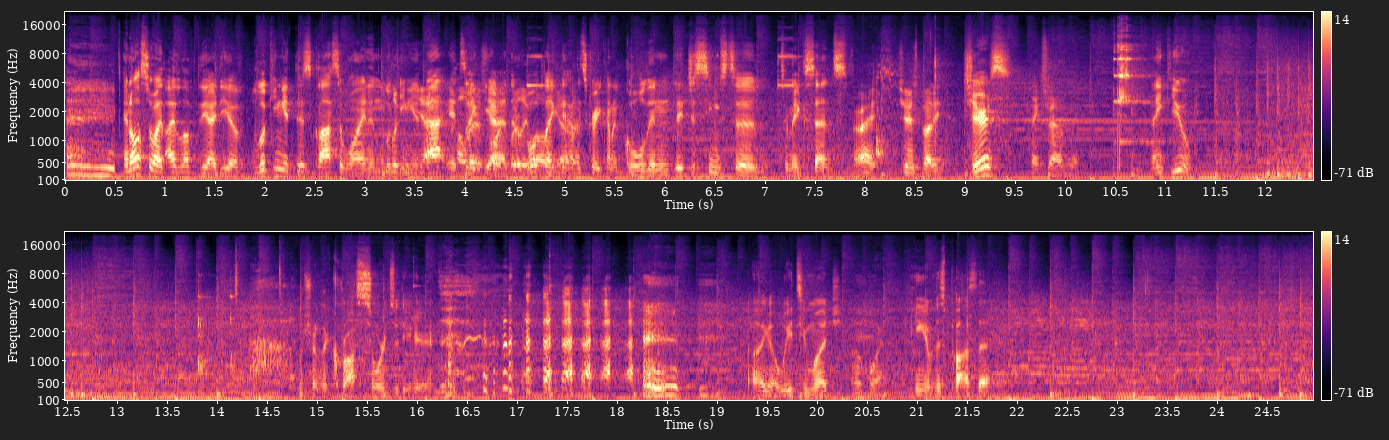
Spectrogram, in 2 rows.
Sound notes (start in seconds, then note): 10.4 glasses clanging; 11.7 rock music; 16.0 laughter; 23.3 rock music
